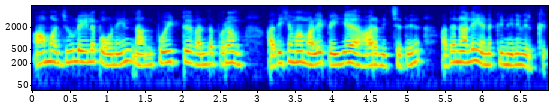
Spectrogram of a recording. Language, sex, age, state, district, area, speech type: Tamil, female, 45-60, Tamil Nadu, Nilgiris, urban, read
